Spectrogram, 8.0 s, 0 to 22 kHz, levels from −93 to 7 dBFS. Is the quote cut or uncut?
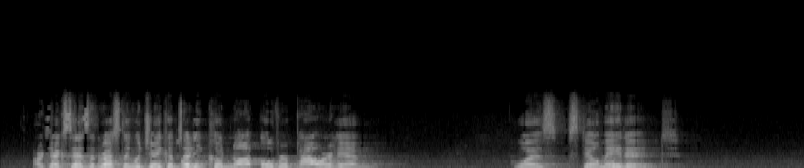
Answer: cut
